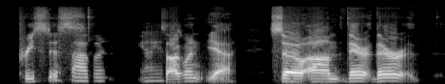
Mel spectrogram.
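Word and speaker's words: Sahuagin: It's a Sahagwin priestess. Sagwin.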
